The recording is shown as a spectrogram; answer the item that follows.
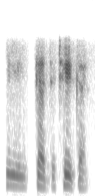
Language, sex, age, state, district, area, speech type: Punjabi, female, 30-45, Punjab, Mansa, rural, conversation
